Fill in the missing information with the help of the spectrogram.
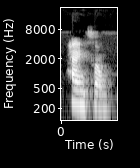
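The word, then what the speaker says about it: handsome: यहां पर भी डी साइलेंट है इसको क्या प्रोनाउंस करेंगे हैंडसम यहां पर भी डी साइलेंट है इसको क्या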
